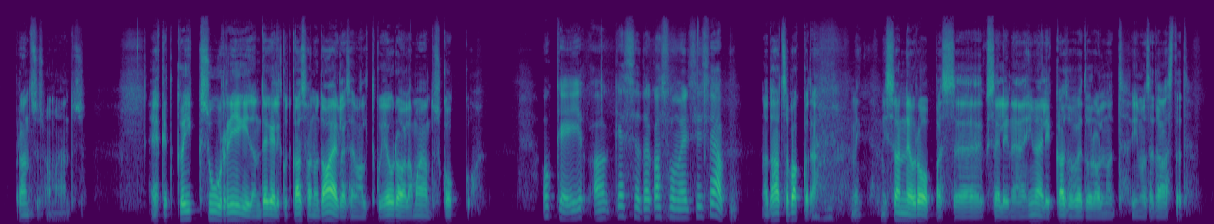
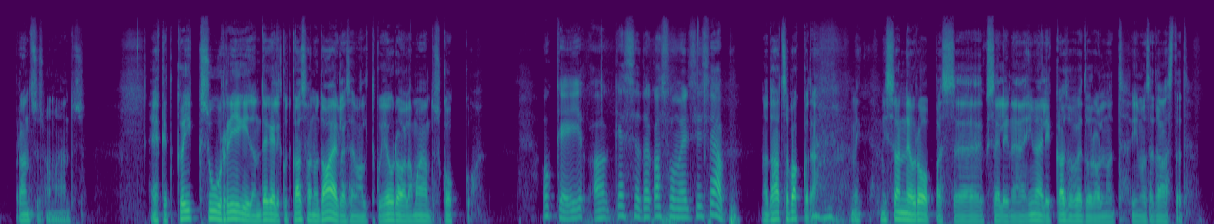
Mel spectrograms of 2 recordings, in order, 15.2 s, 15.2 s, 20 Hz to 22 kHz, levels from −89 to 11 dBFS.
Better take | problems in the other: second | thin; very; fading below 400 Hz

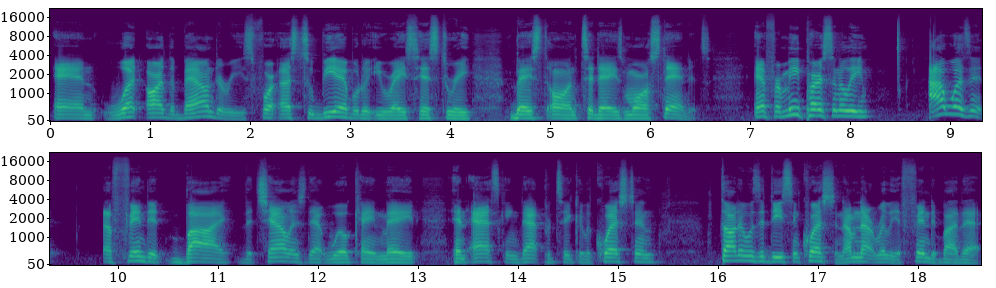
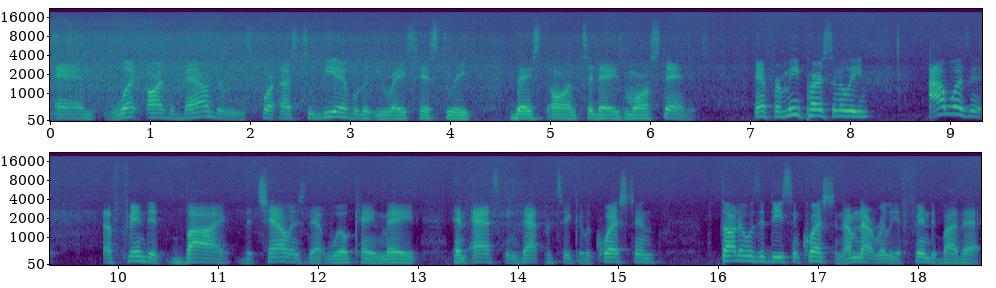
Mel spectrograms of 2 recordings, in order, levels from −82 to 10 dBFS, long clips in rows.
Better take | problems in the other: first | hiss; loud; throughout; 8 dB below the speech

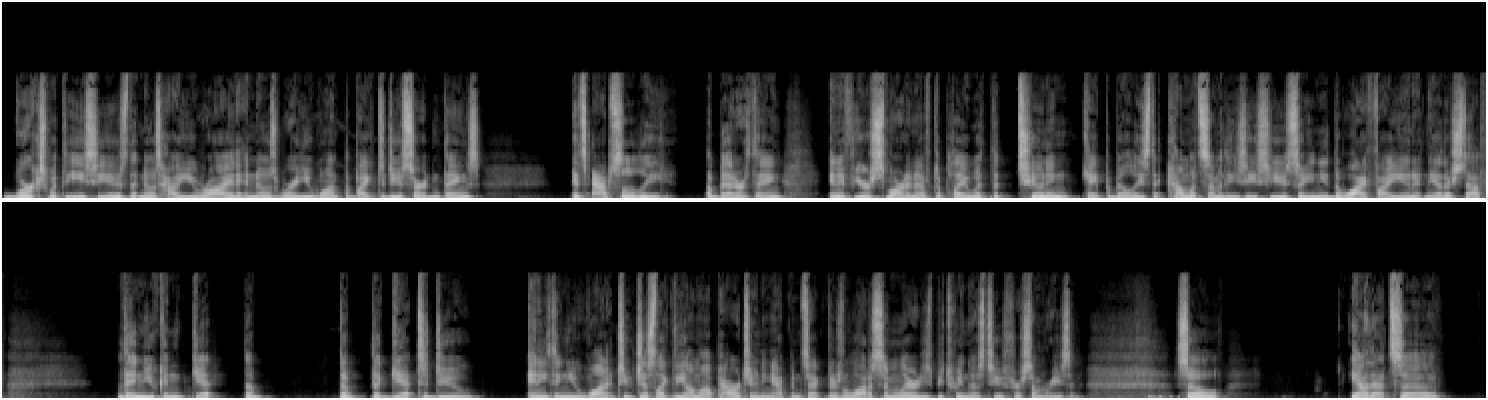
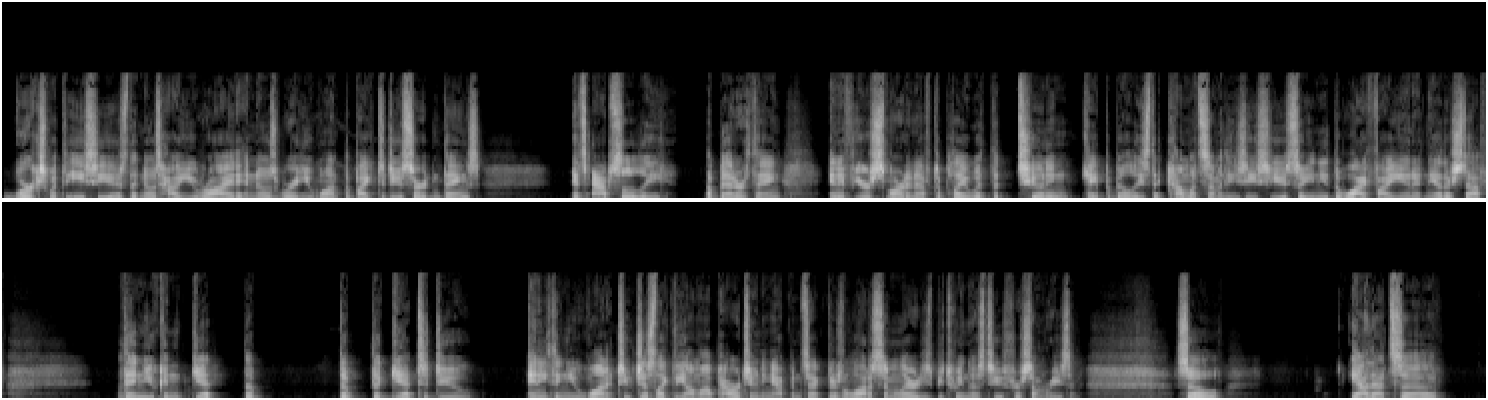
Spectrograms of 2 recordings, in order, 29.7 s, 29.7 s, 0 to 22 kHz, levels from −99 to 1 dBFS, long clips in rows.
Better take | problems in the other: first | thin; very; fading below 350 Hz

